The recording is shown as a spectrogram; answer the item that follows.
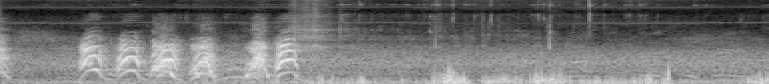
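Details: Nine-month-old Cane Corso Xina at play with another dog gives a fast run of six arched, tonal yips in under two seconds, followed by low, scuffling thuds and murmurs.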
